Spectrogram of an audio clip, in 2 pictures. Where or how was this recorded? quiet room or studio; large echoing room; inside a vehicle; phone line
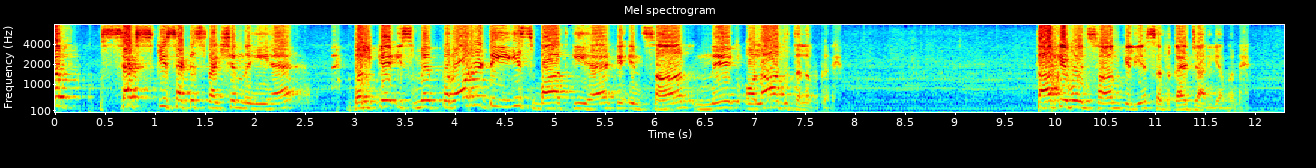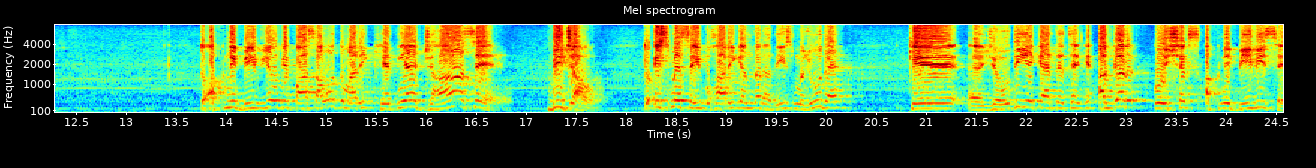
large echoing room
